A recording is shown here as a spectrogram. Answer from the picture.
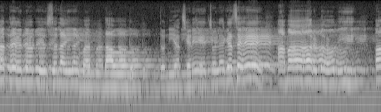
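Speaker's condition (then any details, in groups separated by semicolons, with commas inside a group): No condition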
